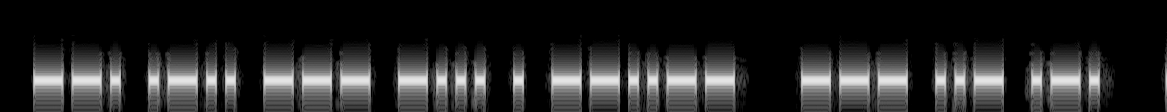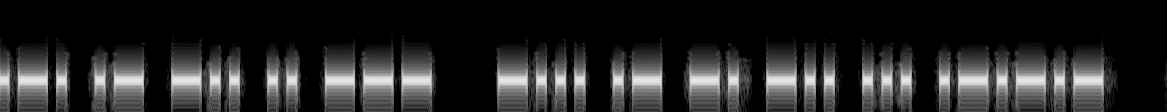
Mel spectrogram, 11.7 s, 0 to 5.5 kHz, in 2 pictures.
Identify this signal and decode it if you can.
Morse code, heard as a keyed tone, about 25 wpm, 600 Hz. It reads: GLOBE, OUR RADIO BANDS.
